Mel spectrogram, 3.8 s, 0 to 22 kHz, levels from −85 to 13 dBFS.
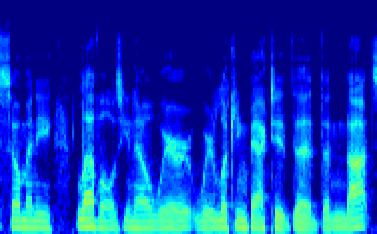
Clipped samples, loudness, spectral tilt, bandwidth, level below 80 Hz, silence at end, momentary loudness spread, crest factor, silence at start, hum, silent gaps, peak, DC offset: under 0.1%; -36 LUFS; -6 dB/octave; 13 kHz; -66 dBFS; 0 s; 4 LU; 16 dB; 0 s; none; none; -20 dBFS; under 0.1%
